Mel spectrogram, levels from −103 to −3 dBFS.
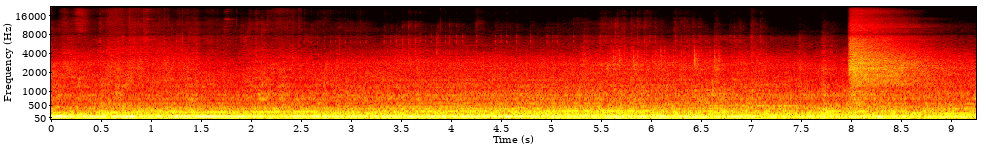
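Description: Nothing goes wrong anywhere in these everyday sounds; there's simply no technical fault to point to.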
